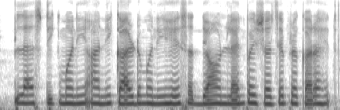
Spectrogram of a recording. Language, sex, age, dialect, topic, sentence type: Marathi, female, 18-24, Northern Konkan, banking, statement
